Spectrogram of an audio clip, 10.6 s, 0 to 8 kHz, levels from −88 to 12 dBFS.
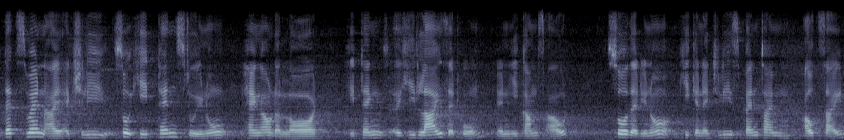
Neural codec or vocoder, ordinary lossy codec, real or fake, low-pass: none; none; real; 7.2 kHz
